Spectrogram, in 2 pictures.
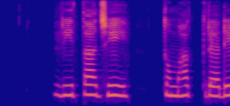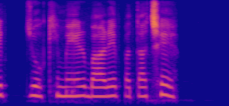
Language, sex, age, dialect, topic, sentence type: Magahi, female, 18-24, Northeastern/Surjapuri, banking, statement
